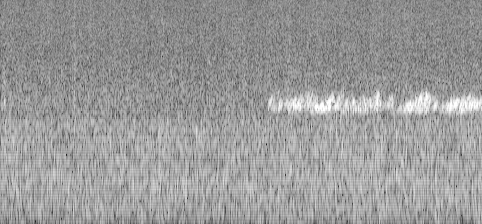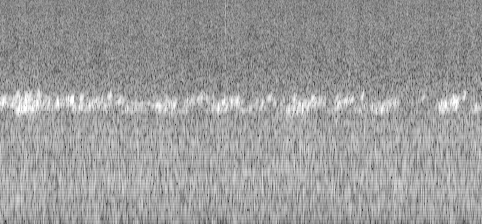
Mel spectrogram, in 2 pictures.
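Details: Frogs calling beside a river in a pristine, moss-covered forest: after about three seconds a dense, continuous trilling chorus of rapid croaks starts, high-pitched and steady, over a constant broad rush of flowing water.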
